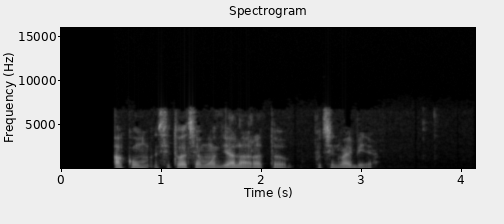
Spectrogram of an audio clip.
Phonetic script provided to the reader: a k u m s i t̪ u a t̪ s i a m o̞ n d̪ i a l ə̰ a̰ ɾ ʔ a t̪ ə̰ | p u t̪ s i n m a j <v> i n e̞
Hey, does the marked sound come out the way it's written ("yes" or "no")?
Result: no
